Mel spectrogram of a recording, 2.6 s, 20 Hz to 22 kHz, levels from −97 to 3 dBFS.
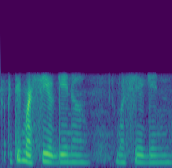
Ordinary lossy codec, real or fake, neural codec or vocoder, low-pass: none; real; none; 3.6 kHz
